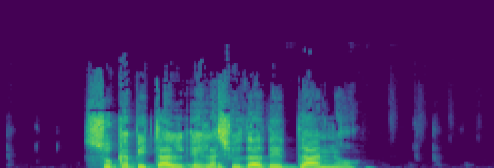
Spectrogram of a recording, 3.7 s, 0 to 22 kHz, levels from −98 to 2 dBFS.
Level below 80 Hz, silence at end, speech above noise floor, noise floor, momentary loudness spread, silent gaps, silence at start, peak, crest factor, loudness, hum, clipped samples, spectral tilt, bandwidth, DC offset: -62 dBFS; 1.05 s; 61 dB; -79 dBFS; 12 LU; none; 0.65 s; -2 dBFS; 18 dB; -17 LUFS; none; under 0.1%; -3.5 dB/octave; 13 kHz; under 0.1%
